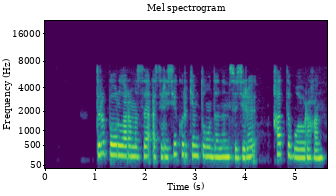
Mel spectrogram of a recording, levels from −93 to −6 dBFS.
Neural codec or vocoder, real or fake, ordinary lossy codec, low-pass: none; real; none; 7.2 kHz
